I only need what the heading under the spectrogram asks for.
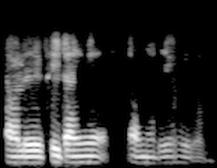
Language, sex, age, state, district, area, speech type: Bengali, male, 18-30, West Bengal, Darjeeling, urban, conversation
